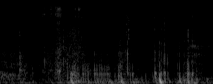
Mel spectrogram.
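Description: Faint handling noise from a handbag and its metal strap fitting being passed over and worked: light rustling with a few small clicks and knocks, the sharpest about a second and a half in.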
